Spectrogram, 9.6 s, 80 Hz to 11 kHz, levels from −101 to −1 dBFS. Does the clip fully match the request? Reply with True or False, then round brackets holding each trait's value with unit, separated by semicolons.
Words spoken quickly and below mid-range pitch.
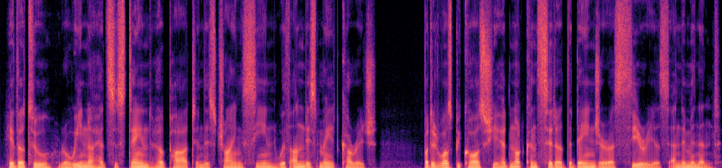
False (170 wpm; 90 Hz)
